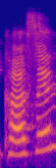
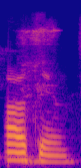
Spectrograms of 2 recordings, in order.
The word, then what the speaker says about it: cousin: Aquí, como en el caso de aunt, tampoco voy a pronunciar la U. No voy a decir cousin. Voy a decir cousin. Hagan de cuenta que la U no está ahí.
